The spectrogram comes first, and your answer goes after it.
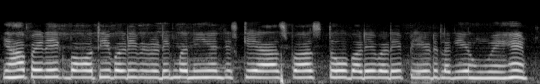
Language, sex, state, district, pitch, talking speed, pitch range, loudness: Hindi, female, Uttar Pradesh, Lucknow, 320 Hz, 200 wpm, 315-325 Hz, -11 LUFS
